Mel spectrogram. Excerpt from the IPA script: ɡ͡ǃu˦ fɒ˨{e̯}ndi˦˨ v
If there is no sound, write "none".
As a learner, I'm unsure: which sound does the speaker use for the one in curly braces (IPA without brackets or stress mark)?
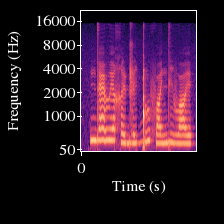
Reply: e̯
